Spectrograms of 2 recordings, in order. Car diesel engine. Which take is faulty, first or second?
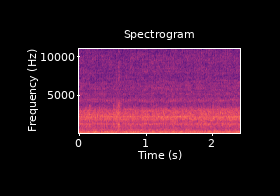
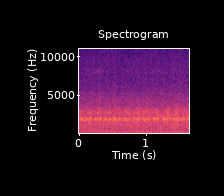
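first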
